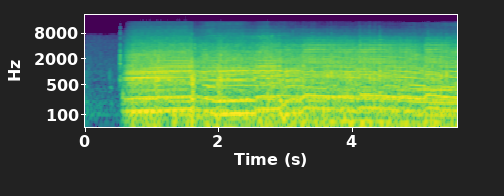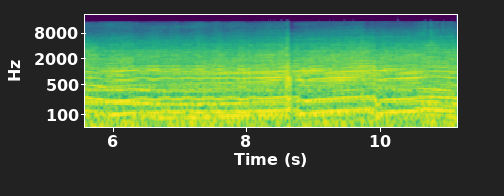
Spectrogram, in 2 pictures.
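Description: Race car engine in the mobile racing game Real Racing 3 drones loudly and steadily after a brief silent start, its pitch sliding up and down through gear changes with faint tyre noise beneath.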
